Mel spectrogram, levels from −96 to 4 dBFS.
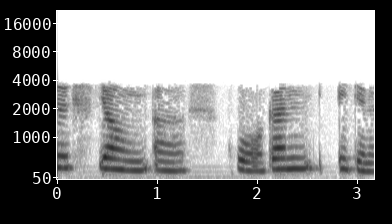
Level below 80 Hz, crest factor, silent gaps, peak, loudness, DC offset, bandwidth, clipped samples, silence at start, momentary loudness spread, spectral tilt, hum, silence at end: -64 dBFS; 16 dB; none; -6 dBFS; -23 LUFS; under 0.1%; 3.8 kHz; under 0.1%; 0 s; 10 LU; -3.5 dB/octave; none; 0 s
